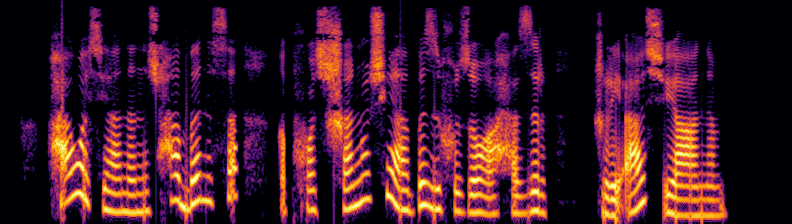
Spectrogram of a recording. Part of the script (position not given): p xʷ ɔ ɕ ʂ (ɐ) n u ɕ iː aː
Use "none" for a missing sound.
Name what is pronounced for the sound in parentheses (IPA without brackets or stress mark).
ɐ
